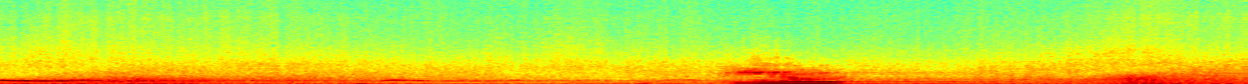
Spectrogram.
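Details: Whale song from a cassette recording: a long rising-and-falling moan, then a loud downward-sweeping cry with layered tones, over a steady low underwater hiss.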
